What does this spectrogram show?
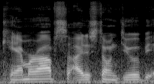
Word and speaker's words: Chamaerops: rifra which is the blue variety and I shamrock should actually be pronounced camera ops I just don't do it out of just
